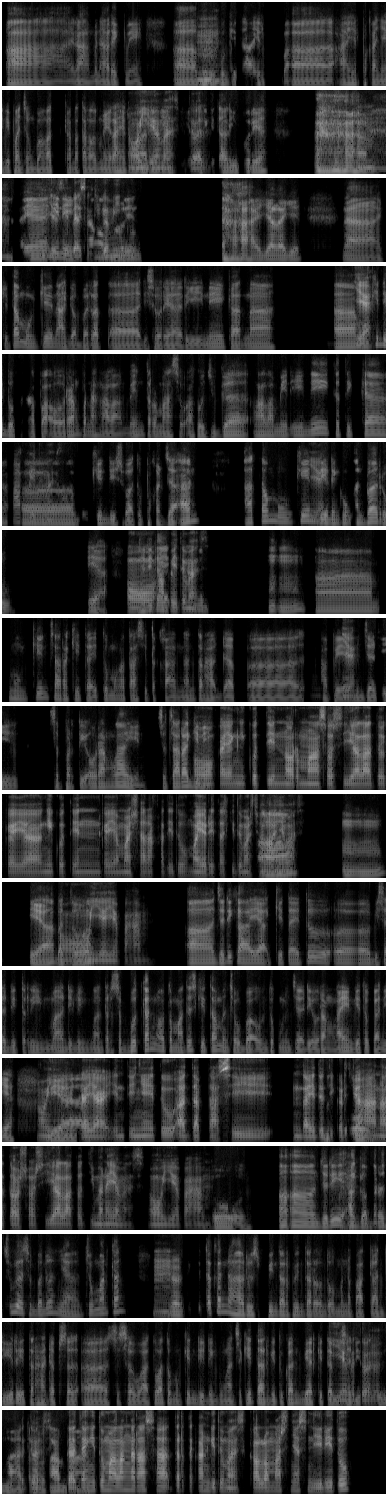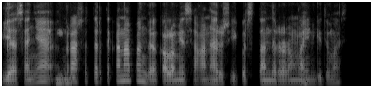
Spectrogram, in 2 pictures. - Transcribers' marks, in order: chuckle; other background noise; tapping
- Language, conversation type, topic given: Indonesian, unstructured, Bagaimana cara kamu mengatasi tekanan untuk menjadi seperti orang lain?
